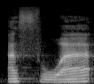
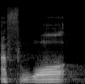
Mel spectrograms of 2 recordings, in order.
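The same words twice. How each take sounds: First: The 'wa' vowel is said with spread, smiling lips. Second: The 'wa' vowel is said with rounded lips. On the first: The speaker calls it right. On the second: The speaker calls it wrong. "and not"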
